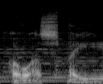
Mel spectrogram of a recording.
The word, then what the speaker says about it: Oahspe: lower books pertain to the contemporaneous Earth history o spay is pronounced o as in a clock I as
